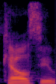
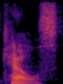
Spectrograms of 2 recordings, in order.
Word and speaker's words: Kelce: Everyone calls him Travis Kelce, but it's actually pronounced Kels, and he's just never said anything over his whole career up until like this season.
